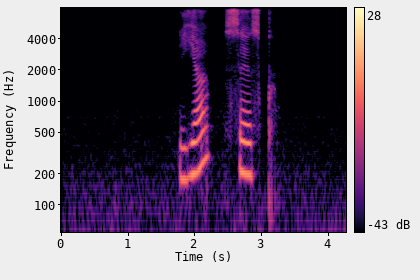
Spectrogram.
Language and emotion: Russian, neutral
